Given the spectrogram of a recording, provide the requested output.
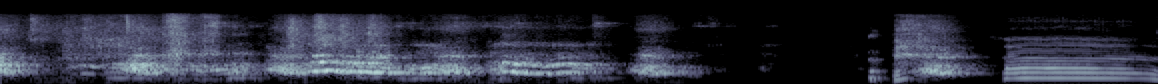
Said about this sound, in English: Dogs.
